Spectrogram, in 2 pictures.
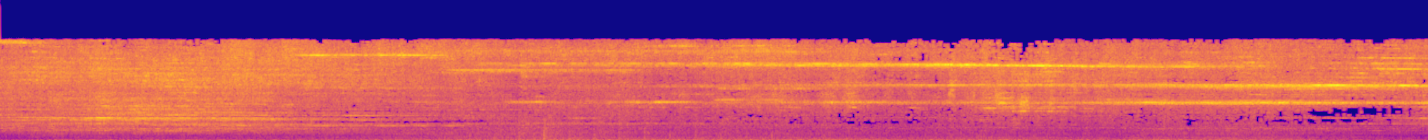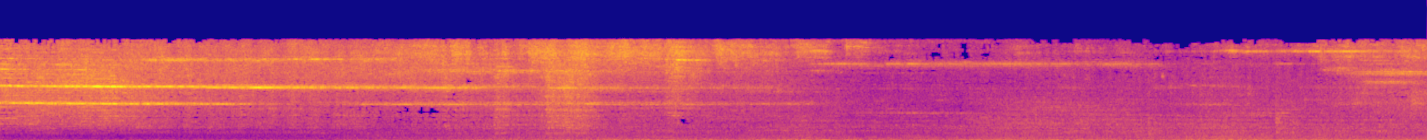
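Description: Freight train of double-stack container well cars rolling past, a continuous low rumble with high wheel squeal coming and going over it. Late in the passage the squeal fades and the rumble gets louder.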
